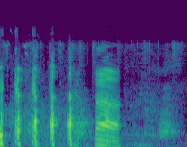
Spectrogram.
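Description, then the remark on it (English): A dog named Zeus barks five times in quick, even succession, then lets out a longer, drawn-out yowl before things go quiet. The barking is loud. “Someone's at dogs have a hot take too.”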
